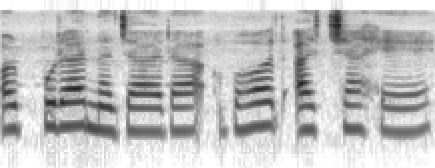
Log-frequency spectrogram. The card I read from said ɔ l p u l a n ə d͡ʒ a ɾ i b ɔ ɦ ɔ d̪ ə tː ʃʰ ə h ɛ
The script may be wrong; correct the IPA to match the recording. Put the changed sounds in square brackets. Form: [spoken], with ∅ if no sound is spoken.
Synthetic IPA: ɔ [ɾ] p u [ɾ] a n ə d͡ʒ a ɾ [a] b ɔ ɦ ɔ [t̪] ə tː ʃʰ [a] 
